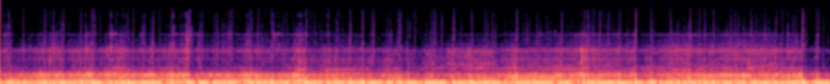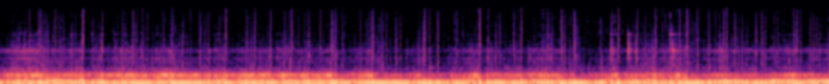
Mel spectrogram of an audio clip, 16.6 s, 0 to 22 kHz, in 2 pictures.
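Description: Mazda Miata's 1.6-litre four-cylinder engine running as the car is driven hard through an autocross course, heard from the car with heavy low-pitched road and wind noise. The sound is steady throughout.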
